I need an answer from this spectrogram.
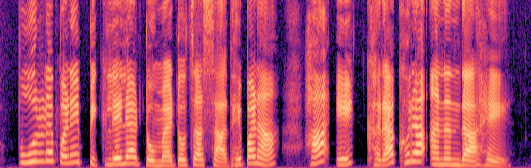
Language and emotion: Marathi, happy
